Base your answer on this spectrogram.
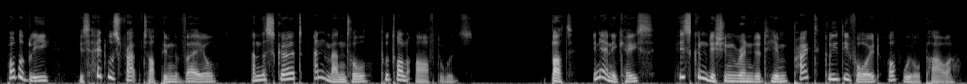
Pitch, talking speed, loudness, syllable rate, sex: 165 Hz, 185 wpm, -23 LUFS, 6.0 syllables/s, male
